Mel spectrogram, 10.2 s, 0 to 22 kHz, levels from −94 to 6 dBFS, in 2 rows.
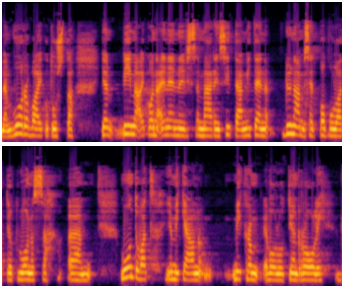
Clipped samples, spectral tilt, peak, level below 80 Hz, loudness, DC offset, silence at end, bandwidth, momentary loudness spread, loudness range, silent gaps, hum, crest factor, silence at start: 0.5%; -3 dB/octave; 0 dBFS; -62 dBFS; -11 LUFS; under 0.1%; 0 s; 13.5 kHz; 7 LU; 2 LU; none; none; 12 dB; 0 s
